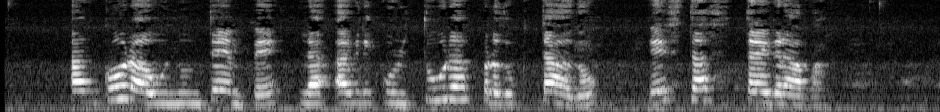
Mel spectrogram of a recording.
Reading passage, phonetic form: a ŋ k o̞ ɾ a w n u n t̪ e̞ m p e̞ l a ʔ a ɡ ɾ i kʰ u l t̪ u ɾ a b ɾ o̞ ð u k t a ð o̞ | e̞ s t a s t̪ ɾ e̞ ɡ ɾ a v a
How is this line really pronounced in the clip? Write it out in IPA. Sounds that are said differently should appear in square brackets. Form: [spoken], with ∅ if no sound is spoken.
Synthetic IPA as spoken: a ŋ k o̞ ɾ a w n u n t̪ e̞ m p e̞ l a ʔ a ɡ ɾ i [k] u l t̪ u ɾ a [p] ɾ o̞ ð u k t a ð o̞ | e̞ s t a s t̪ ɾ e̞ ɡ ɾ a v a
